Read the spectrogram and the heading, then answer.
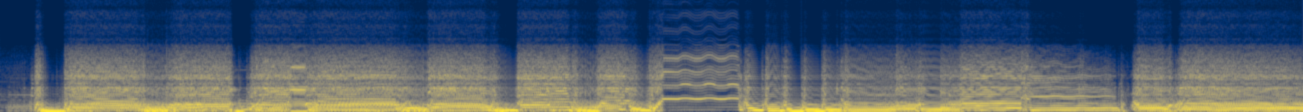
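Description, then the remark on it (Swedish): Heavily distorted, compressed electric guitar playing loud sustained chords and short riffs on an effect's last, most compressed, highest-gain setting, with a dense saturated tone and a steady background hiss filling the gaps. “Ja visst, mer komprimerat, mer gain. Ja, och sen så det här sista läget då som är... Man hör hur det börjar brusa.”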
